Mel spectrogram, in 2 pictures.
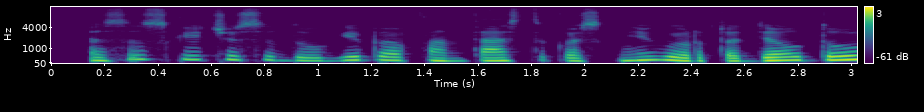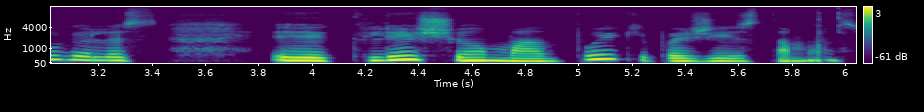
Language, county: Lithuanian, Klaipėda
